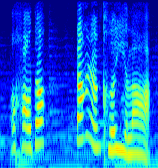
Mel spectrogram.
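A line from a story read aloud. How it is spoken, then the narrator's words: Loud, beaming. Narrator (Chinese): 山姆露出了灿烂无比的笑容，大声地说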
